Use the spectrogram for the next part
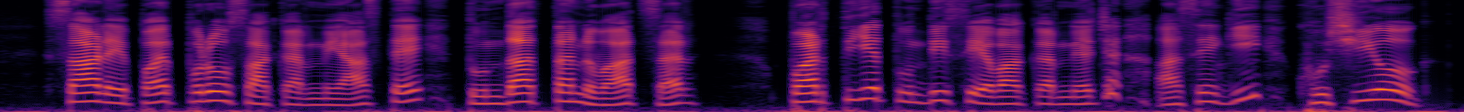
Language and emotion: Dogri, happy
